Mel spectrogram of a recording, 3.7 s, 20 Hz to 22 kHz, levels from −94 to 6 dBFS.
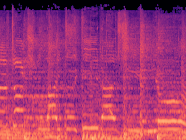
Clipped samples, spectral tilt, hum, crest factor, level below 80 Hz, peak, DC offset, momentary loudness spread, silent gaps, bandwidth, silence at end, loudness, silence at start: under 0.1%; -4.5 dB/octave; none; 14 dB; -26 dBFS; -2 dBFS; under 0.1%; 4 LU; none; 19 kHz; 0 s; -16 LUFS; 0 s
